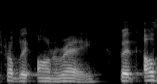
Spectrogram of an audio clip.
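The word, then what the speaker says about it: Henri: I say Henry Matisse, and of course I'd trash it. It's probably Honoré, but I'll say Henry Matisse.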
